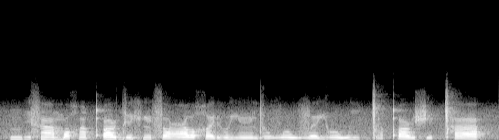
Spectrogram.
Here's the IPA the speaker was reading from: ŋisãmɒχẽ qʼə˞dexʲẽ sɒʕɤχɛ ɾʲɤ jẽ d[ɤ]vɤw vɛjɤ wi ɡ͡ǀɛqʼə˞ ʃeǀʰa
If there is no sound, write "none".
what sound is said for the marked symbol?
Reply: ɤ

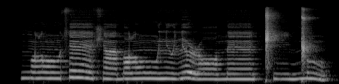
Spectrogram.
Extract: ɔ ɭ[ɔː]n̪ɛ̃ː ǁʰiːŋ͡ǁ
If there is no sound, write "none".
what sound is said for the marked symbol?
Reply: ɔː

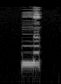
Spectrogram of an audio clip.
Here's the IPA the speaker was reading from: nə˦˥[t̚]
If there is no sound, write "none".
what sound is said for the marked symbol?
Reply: t̚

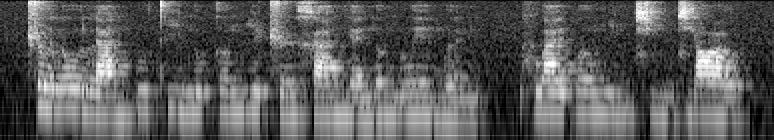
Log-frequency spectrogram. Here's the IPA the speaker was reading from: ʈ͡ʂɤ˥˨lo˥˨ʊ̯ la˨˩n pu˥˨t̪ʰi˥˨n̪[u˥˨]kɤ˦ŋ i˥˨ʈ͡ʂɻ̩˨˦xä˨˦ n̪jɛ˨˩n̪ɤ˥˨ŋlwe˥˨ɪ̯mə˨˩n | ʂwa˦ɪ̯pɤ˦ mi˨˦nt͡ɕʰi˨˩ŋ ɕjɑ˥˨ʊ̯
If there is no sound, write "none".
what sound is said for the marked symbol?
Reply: u˥˨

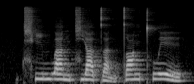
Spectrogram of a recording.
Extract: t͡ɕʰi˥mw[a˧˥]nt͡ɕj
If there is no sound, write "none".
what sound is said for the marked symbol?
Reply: a˥˧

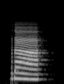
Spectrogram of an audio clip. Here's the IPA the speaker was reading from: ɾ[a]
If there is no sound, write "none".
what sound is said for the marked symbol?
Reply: a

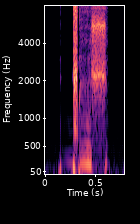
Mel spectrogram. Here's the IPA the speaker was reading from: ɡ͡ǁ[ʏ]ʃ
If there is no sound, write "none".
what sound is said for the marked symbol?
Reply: ʏ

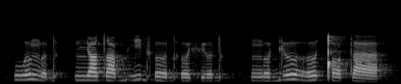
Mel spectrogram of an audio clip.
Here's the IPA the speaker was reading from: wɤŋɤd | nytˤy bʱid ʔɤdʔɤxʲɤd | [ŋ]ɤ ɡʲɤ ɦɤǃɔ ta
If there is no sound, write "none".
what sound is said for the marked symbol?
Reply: ŋ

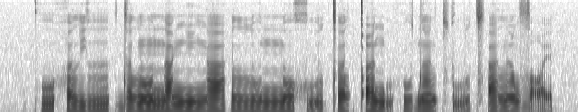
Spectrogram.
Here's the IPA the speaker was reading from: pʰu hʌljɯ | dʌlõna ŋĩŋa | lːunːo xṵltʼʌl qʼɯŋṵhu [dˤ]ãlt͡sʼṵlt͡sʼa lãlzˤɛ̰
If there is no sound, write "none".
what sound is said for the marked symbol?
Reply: d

